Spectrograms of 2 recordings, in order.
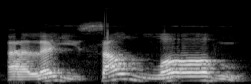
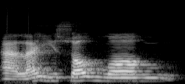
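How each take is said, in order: First: The syllable before llahu keeps a light sa sound. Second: The syllable before llahu turns into a heavy so. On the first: The speaker calls it right. "Yang betul" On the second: The speaker calls it wrong.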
